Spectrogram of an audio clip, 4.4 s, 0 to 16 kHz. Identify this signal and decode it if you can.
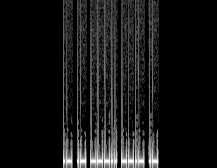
Morse code, heard as a keyed tone, about 34 wpm, 700 Hz. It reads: AA8QA
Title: USA Call Signs Repeated 3x 35wpm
